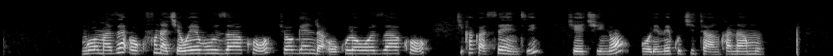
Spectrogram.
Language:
Ganda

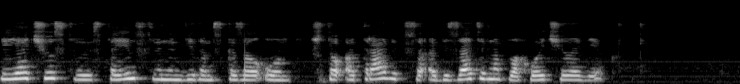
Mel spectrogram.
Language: Russian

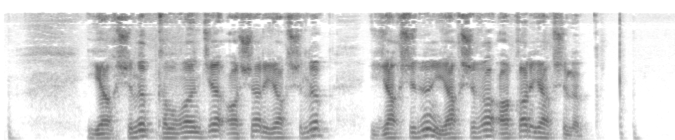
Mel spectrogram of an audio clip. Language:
Uyghur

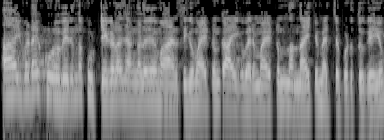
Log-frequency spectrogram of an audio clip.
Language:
Malayalam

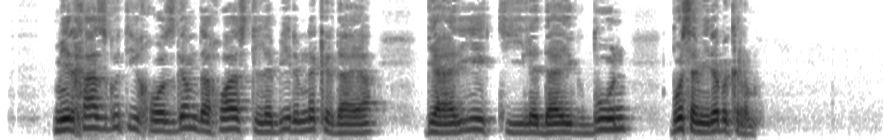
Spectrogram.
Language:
Central Kurdish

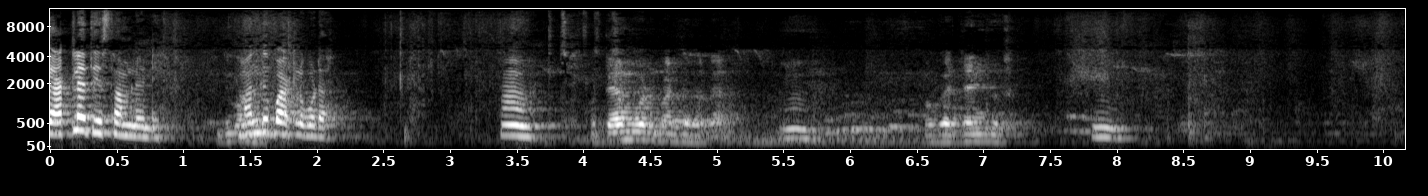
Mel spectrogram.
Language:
Indonesian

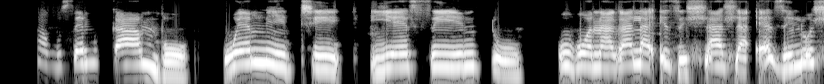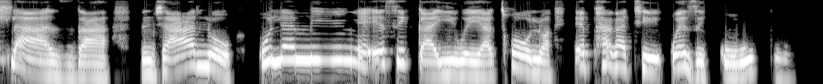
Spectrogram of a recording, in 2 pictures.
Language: North Ndebele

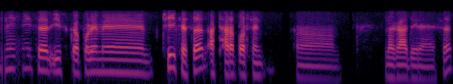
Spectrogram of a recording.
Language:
Hindi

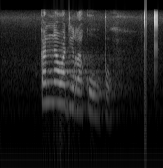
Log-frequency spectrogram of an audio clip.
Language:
Tswana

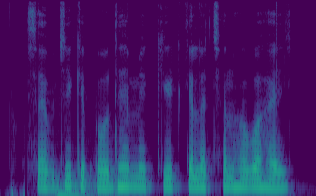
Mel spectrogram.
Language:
Magahi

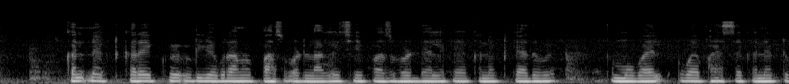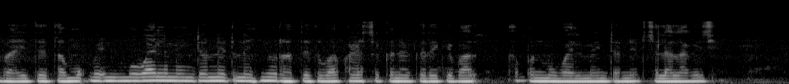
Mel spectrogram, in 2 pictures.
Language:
Maithili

